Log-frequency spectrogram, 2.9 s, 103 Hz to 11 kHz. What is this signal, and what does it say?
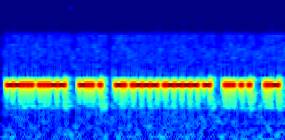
Morse code, heard as a keyed tone, about 54 wpm, 650 Hz. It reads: 73 DE NJ1T SEE U
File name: archived / CRSnet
